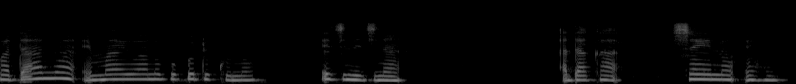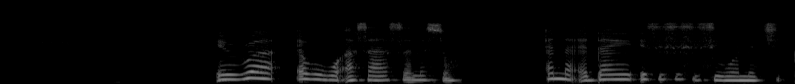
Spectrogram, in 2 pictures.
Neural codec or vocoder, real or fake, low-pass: none; real; 7.2 kHz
